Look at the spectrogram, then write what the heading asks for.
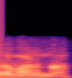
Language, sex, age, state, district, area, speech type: Malayalam, male, 18-30, Kerala, Kozhikode, urban, conversation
